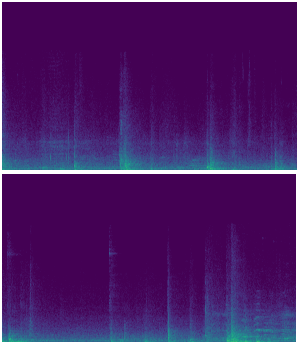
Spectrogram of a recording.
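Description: Footsteps thump on a wooden floor.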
